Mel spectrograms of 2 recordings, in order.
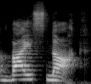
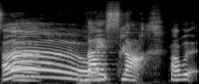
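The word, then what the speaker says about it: Weihnacht: So, in German it's knock. It's uh vice knock. W sound like V and then that's knock. So it's vice knock.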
